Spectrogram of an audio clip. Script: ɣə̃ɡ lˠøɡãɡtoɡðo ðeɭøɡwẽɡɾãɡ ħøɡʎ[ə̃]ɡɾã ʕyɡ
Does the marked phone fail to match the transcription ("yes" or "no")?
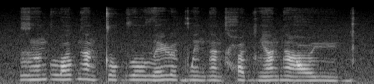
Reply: yes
